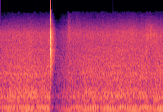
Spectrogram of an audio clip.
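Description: Steady low drone of a vehicle's interior while driving, heard inside the cabin. A sharp click and a momentary dip in level come about three-quarters of a second in.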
